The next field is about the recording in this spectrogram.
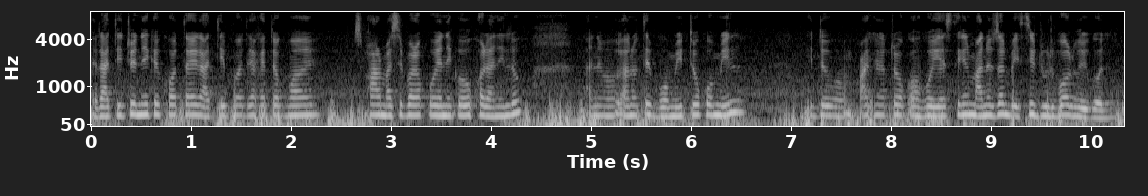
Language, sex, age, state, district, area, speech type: Assamese, female, 30-45, Assam, Nalbari, rural, spontaneous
